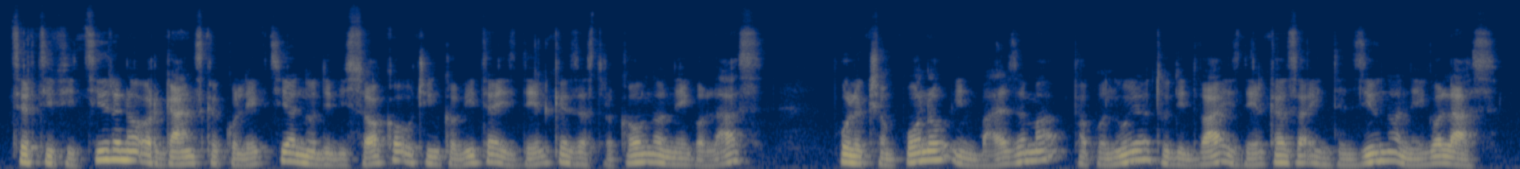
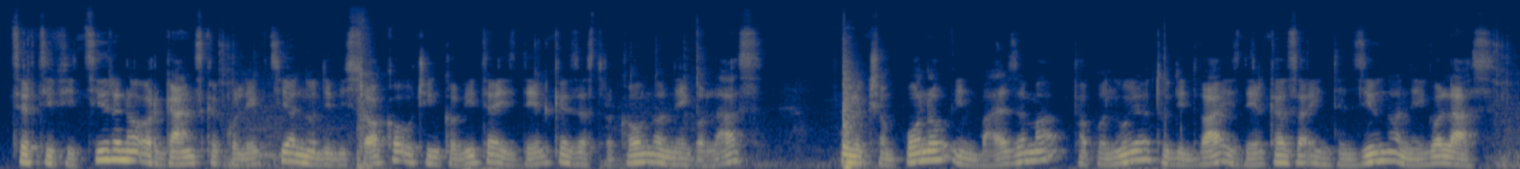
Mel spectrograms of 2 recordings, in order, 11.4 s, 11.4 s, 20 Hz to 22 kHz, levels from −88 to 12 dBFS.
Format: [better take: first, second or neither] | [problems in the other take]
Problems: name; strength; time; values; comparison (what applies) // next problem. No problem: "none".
first | background sound (Drawer open or close); 15 dB below the speech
